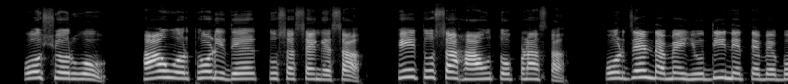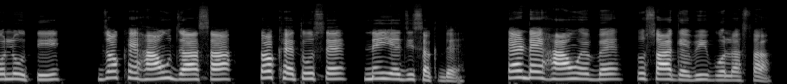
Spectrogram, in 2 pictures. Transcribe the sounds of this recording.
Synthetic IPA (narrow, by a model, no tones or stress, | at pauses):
oːʃoɾuo | ɦãːũoːɾt̪ʰoːɽid̪eːɾt̪ʊsasɛ̃ːŋ̆ɡɛsa | pʰɪɾit̪ʊsaɦãːũt̪oːpɽ̃asa̰ | oːɾd͡zɛ̃ːɳɖamɛ̃jəɦuːd̪ineːt̪ɛbɛboːlut̪i | d͡zɔːkʰɛɦãːũd͡zaːsa | t̪ɔːkʰɛt̪ʊsɛneĩeːd͡zisɐkd̪ɛ | t̪ɛ̃ːɳɖɛɦãːũeːbɛt̪ʊsaːɡɛbʱiboːlasa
